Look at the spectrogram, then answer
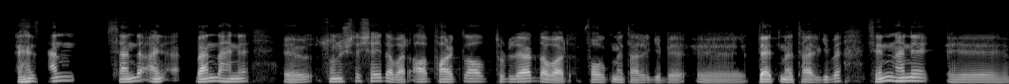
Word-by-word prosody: He 120 - +2
he, 140 +3 +4
sen 180 +5 0 0.3
sen 130 +5 +2
de 170 - +3
ay 130 +2 +2 0.3
ben 135 +5 +6
de, - - +2
hani, 135 +1 +1 0.4
eee, 110 +2 -2
sonuçta 140 +3 -2
şey 155 +3 0
de 135 - +3
var, 105 -1 +1
al 125 +1 +2
farklı 120 +2 +1
alt 135 0 -1
türler 135 +3 +2
de - - +4
var 110 -2 +4 0.2
folk 115 -2 -1
metal 110 -2 -3
gibi, 110 -1 -6 0.7
death 115 0 +6
metal 110 -2 0
gibi. 115 +6 -3 0.3
Senin, 160 +7 +2
hani, 160 0 +3 0.2
eee, 110 -1 -4
125 Hz, 170 wpm, -25 LUFS, 110-140 Hz, 0.7 s, ben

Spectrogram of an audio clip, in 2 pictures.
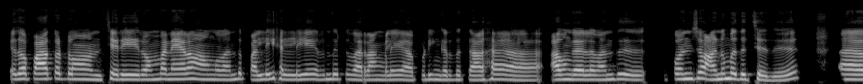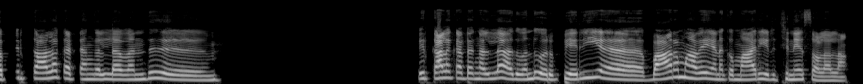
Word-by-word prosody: ஏதோ 255 - +3
பார்க்கட்டும், 250 -2 +3 0.2
சரி 230 -2 +2 0.2
ரொம்ப 230 +2 -2
நேரம் 250 +1 +3
அவுங்க 230 -1 -3
வந்து 245 +4 -4
பள்ளிகள்லேயே 230 0 -1
இருந்துட்டு 235 +1 -5
வர்றாங்களே!" 215 0 -3
அப்பிடிங்கிறதுக்காக 215 0 -3 0.7
அவுங்கள 225 -1 +2
வந்து 235 +2 -2 0.5
கொஞ்சம் 255 0 +3
அனுமதிச்சது, 230 -6 0 0.6
அ - - +3 0.3
பிற்கால 285 +1 0
கட்டங்கள்ல 240 -2 -1
வந்து 245 +5 -1 2.6
பிற்காலகட்டங்கள்ல 275 -1 +1
அது 245 - 0
வந்து 260 +4 0
ஒரு 225 - 0
பெரிய 295 +7 +2 0.6
பாரமாவே 280 +2 +4
எனக்கு 230 -1 -4
மாறிருச்சுன்னே 230 0 0
சொல்லலாம். 180 -2 -3
240 Hz, 95 wpm, -22 LUFS, 225-260 Hz, 2.6 s, பாரமாவே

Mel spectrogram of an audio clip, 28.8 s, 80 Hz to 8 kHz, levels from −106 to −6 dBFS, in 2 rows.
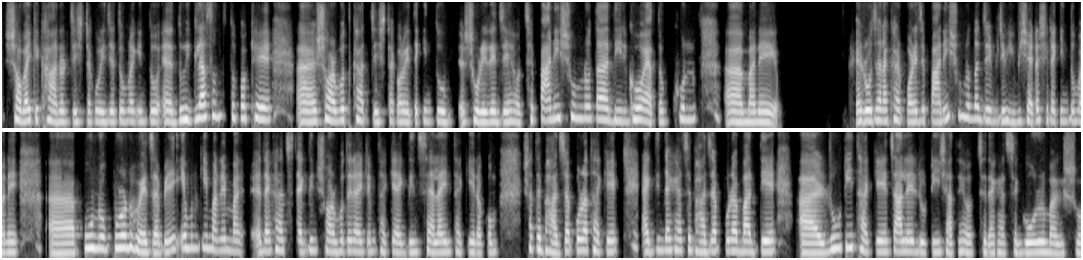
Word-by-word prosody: সবাইকে 215 -1 +3
খাওয়ানোর 195 -3 +1
চেষ্টা 190 0 -3
করি 195 -1 +2
যে, 190 - +2
"তোমরা 200 0 -1
কিন্তু 195 +1 -5
অ্যা 200 - +2
২ 225 +1 +6
গ্লাস 260 +2 +6
অন্ততপক্ষে 260 -3 -1 0.5
আ - - +5 0.3
শরবত 220 -2 +3
খাওয়ার 215 -4 0
চেষ্টা 190 +1 -3
করো। 190 0 +1
এতে 195 - -4
কিন্তু 200 0 -5 0.4
শরীরে 195 -3 +4
যে 190 - +3
হচ্ছে 180 +5 -5 0.2
পানি 225 +3 +2
শূন্যতা, 245 -3 0 0.2
দীর্ঘ 205 -1 -4 0.3
এতক্ষণ 195 +5 -4 0.6
আ - - +3 0.2
মানে 190 0 +3 1.4
রোজা 210 +1 +5
রাখার 215 0 -2
পরে 195 0 +2
যে 215 - -3
পানি 195 +5 0
শূন্যতার 260 -5 -1
যে 215 - +1
ব্যা 205 0 -3 0.2
বিষয়টা, 200 +1 -1
সেটা 205 -2 -3
কিন্তু 200 0 -6
মানে 185 +1 +1 0.5
অ্যা 170 +1 +3
পূর্ণ 255 -1 +5 0.2
পূরণ 260 0 +6
হয়ে 185 -3 +5
যাবে।" 180 +2 +1 0.2
এমনকি 255 +1 -2
মানে 220 0 -1
মানে 200 -3 -3 0.3
দেখা 200 +3 0
যাচ্ছে 210 0 -6
যে - - -4
১ - - -6
দিন 210 -1 -3
শরবতের 200 0 -1
আইটেম 195 +1 -4
থাকে, 185 +1 -5
১ - - -6
দিন 185 - 0
স্যালাইন 185 -2 +1
থাকে, 190 0 -7
এরকম। 175 +1 -4 0.4
সাথে 240 -1 0
ভাজাপোড়া 200 +4 +1
থাকে। 195 0 0 0.5
১ 195 - 0
দিন 215 - -5
দেখা 220 0 0
যাচ্ছে 215 +1 -2
ভাজাপোড়া 205 +2 0
বাদ 195 -1 +3
দিয়ে 195 0 +6 0.4
আ - - +6 0.3
রুটি 255 +3 +3
থাকে। 195 -1 0 0.2
চালের 195 -1 +3
রুটি 185 0 -2
সাথে 170 +3 -3
হচ্ছে 175 +2 -7
দেখা 175 +1 -3
যাচ্ছে 175 +2 -6
গরুর 180 +1 +5
মাংস, 170 -1 -2
200 Hz, 170 wpm, -23 LUFS, 190-220 Hz, 1.4 s, ২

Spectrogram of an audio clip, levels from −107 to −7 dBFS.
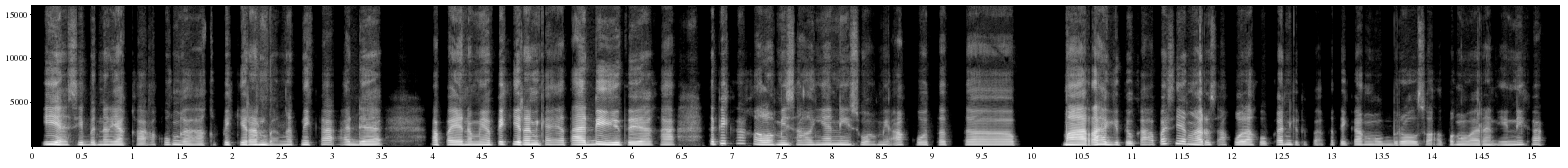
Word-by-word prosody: Iya, 235 -3 +10
sih, 210 - -2
bener 190 -1 -2
ya, - - +2
Kak, 185 0 -8
aku 210 - -19
nggak 185 -4 -3 0.2
kepikiran 195 +1 +1
banget 180 +2 -7
nih, 210 0 -1
Kak, 225 -2 -4
ada, 180 -1 -1 0.7
apa 205 - -3
ya 195 - +5
namanya, 190 +3 +1
pikiran 235 -2 +6
kayak 215 -1 -5
tadi 215 +3 +6 0.2
gitu 195 0 -5
ya, - - 0
Kak. 190 0 -5 0.3
Tapi, 295 +5 +1
Kak, 325 0 -12
kalau 210 -2 +3
misalnya 210 0 -2
nih, 215 -1 +2
suami 195 -1 -9
aku 195 +1 -10 0.2
tetap 185 -1 -5 0.5
marah, 200 +2 +7
gitu, 195 -2 -6
Kak, 200 -1 -8
apa 275 - -2
sih 295 +1 -3
yang 250 - -3
harus 205 +1 0
aku 195 +1 -18
lakukan, 190 +2 -6
gitu, 200 +1 -18
Kak, - - -19
ketika 185 -2 -10
ngobrol 170 -1 -6
soal 170 -1 -13
pengeluaran 170 -2 -7
ini, 175 +4 -5
Kak? 230 -1 -10
195 Hz, 180 wpm, -21 LUFS, 185-215 Hz, 0.7 s, Iya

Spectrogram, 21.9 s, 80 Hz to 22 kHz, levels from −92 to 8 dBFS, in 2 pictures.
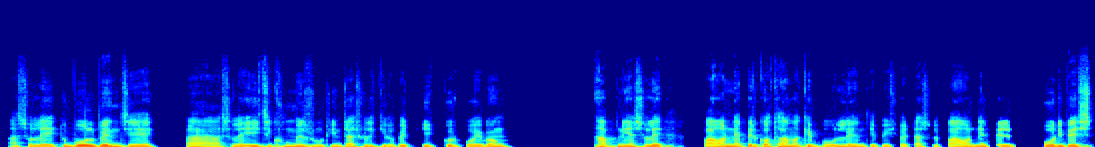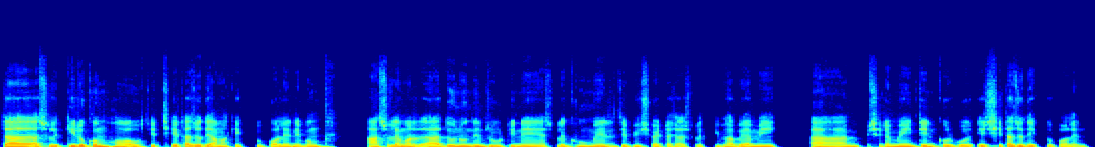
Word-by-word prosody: আসলে 160 +5 -3
একটু 155 +1 -4
বলবেন 140 -1 +8
যে, 110 0 +2 0.5
আ - - +2 0.3
আসলে 115 +3 -2
এই 125 - +4
যে, - - -3
ঘুমের 115 +2 +3
রুটিনটা 115 +3 -2
আসলে 120 +1 0
কিভাবে 120 0 -1 0.2
ঠিক 120 -1 -1
করব? 120 -4 0 0.2
এবং 115 +1 +1 1.1
আপনি 120 0 0
আসলে 135 +3 +3 0.5
পাওয়ার 120 0 +3
ন্যাপ 130 0 0
এর 140 - 0
কথা 125 +2 +2
আমাকে 125 +1 +2 0.2
বললেন, 110 0 +1
যে, 105 - -3
বিষয়টা 105 0 -7
আসলে 115 +3 -9
পাওয়ার 120 0 +1
ন্যাপ 135 -1 +1
এর 150 - +2 0.4
পরিবেশটা 155 +3 +3 0.3
আসলে 140 0 -2
কিরকম 140 -1 +3
হওয়া 120 -2 +2
উচিত? 115 +2 -6
সেটা 140 +1 -2
যদি 135 -2 +1
আমাকে 120 0 -2
একটু 120 +1 -22
বলেন, 110 0 -1
এবং 120 +1 -2 0.6
আসলে 110 +3 -2
আমার 130 -1 +1 0.2
আ - - +2
দৈনন্দিন 125 +2 +4
রুটিনে 120 +1 -1 0.2
আসলে 115 0 -7
ঘুমের 120 0 +1
যে, 125 - -2
বিষয়টা 110 -1 -6 0.2
আসলে 105 +1 -10
কিভাবে 115 0 -2
আমি 110 0 0 0.5
আ - - +2 0.6
সেটা 115 0 -4
মেইনটেইন 115 +1 +1
করব, 105 -2 -1 0.2
এ - - +2
সেটা 150 +1 -1
যদি 125 -4 +2
একটু 105 0 -15
বলেন? 90 -3 -6
120 Hz, 165 wpm, -23 LUFS, 110-130 Hz, 1.1 s, বলবেন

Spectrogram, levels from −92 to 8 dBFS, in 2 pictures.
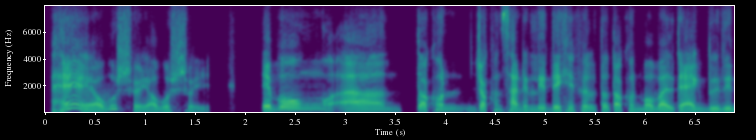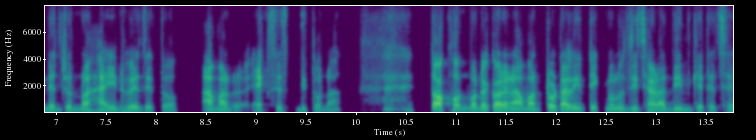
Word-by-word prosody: হ্যাঁ, 310 -3 +5 0.2
অবশ্যই, 255 - -4
অবশ্যই। - - -6 0.7
এবং 210 +4 +2 0.6
আ - - +4 0.6
তখন 195 +4 0 0.3
যখন 165 +3 0
suddenly 165 -1 +1
দেখে 145 +4 +1
ফেলত 155 -3 -5
তখন 140 +3 -2
মোবাইলটা 120 -1 +1
১ 110 - -2
২ 120 0 -2
দিনের 120 0 -2
জন্য 120 0 -4
হাইড 105 +2 +2
হয়ে 115 -2 +1
যেত। - - -7 0.5
আমার - - +2 0.3
Access - - -8
দিত - - -9
না। - - -8 1.0
তখন 190 +3 +7
মনে 145 -2 +3
করেন 135 -1 +6
আমার 135 +1 +2
Totally 130 +3 +4
Technology 135 0 -3
ছাড়া 130 -2 +4
দিন 125 0 0
কেটেছে। 120 +3 -6
140 Hz, 140 wpm, -26 LUFS, 120-165 Hz, 1.0 s, তখন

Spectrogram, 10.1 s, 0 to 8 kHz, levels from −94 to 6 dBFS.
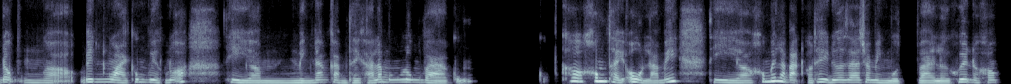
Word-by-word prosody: động, 225 -2 -1 0.3
ờ, 180 - -3
bên 245 0 0
ngoài 220 -7 +1
công 235 -1 -5
việc 215 -4 -2
nữa. 220 +6 0 0.4
Thì, 200 -5 0
ờm, 170 0 -2
mình 175 0 -1
đang 220 +2 -3
cảm 200 -7 -4
thấy 175 +2 -4
khá - - -3
là 230 - +1
mông 225 -1 -5
lung 220 -2 -1
và 175 -4 +2
cũng 325 - -7 0.7
cũng - - -19
kh 310 -3 +4
không 315 -4 +8
thấy 245 -7 0
ổn 260 -1 +4
lắm 170 - -2
ấy. 315 +3 +4 0.3
Thì, 200 -4 -2
ờ, 175 0 -2
không 275 +7 -3
biết 315 - +8
là 310 -4 +6
bạn - - +3
có 185 - -4
thể 245 +3 0
đưa 215 0 0
ra 215 0 -1
cho 215 - -2
mình 190 -4 -1
một 165 -1 -1 0.2
vài 175 0 +1
lời 170 0 +1
khuyên 240 -1 +1
được 195 -3 -6
không? 215 0 -5
215 Hz, 260 wpm, -21 LUFS, 175-235 Hz, 0.7 s, không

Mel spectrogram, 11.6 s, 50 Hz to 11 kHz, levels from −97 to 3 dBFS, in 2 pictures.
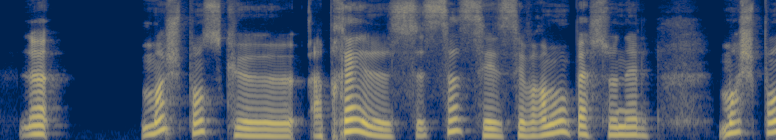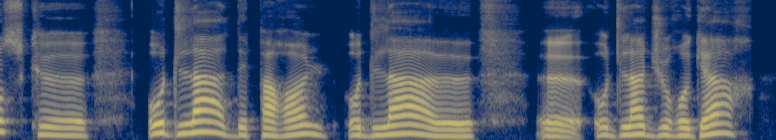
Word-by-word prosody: Là 200 +3 +2 0.7
moi 235 - +2
je - - -7
pense 250 +2 -3
que, 175 - -7 0.4
heu, - - -27
après, 250 - +3
heu, 165 -6 0
ce 155 +2 -7
ça, 255 - -3
c'est 165 - -2
c'est 160 +2 -4
vraiment 185 +11 +1
personnel. 180 -4 -2 0.5
Moi, 225 +3 0
je 245 - -4
pense 250 +2 -1
que, 170 -3 -2 0.4
au-delà 225 +2 +4
des 175 +1 -4
paroles, 175 +3 +1
au-delà, 180 +3 +3
heu 150 0 +1 0.5
heu, 150 -4 0
au-delà 180 +3 +2
du 175 -1 -6
regard, 180 +6 +1
180 Hz, 140 wpm, -23 LUFS, 165-215 Hz, 0.7 s, au-delà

